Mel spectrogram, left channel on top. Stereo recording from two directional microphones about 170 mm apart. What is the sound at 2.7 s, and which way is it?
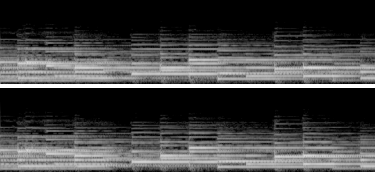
Music, 65° left (ahead or behind).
